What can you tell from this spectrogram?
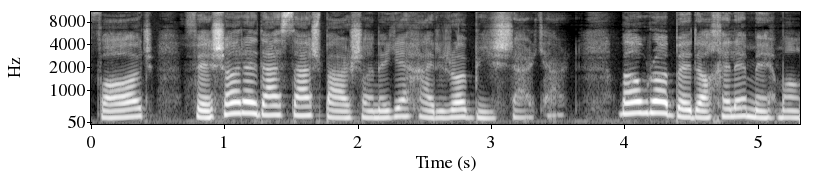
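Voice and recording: The voice reads aloud naturally. Its intonation is lively.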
